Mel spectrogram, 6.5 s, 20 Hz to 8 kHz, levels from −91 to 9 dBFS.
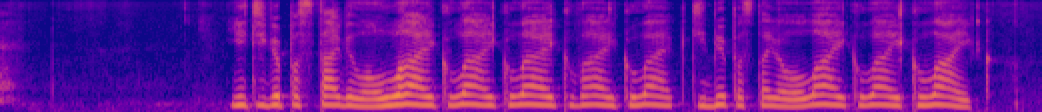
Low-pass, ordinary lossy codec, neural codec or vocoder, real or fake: none; none; codec, 16 kHz, 4 kbps, FunCodec, trained on LibriTTS, 50 frames a second; fake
